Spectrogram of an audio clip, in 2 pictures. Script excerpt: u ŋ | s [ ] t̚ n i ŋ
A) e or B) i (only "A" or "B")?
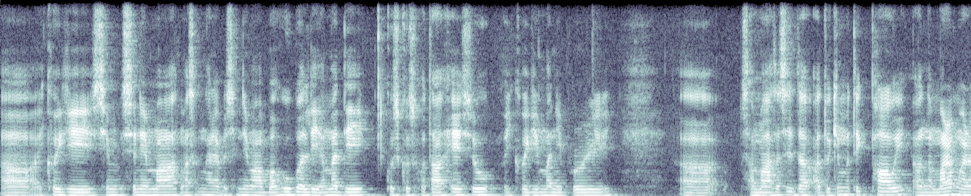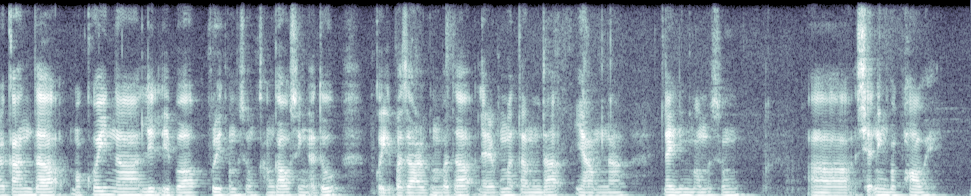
A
